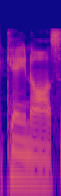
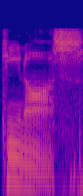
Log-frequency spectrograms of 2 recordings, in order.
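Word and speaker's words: Qeynos: That's what I'm going to do, because you say Kanos instead of Kenos.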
